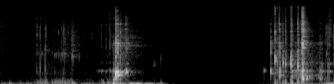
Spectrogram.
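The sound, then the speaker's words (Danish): A glass jam jar is opened with a gritty twisting crunch that ends in one sharp pop. After a short silence, a second burst of crunchy clicking and scraping follows. “Det her er lyden af et syltetøjsglas, der bliver åbnet.”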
